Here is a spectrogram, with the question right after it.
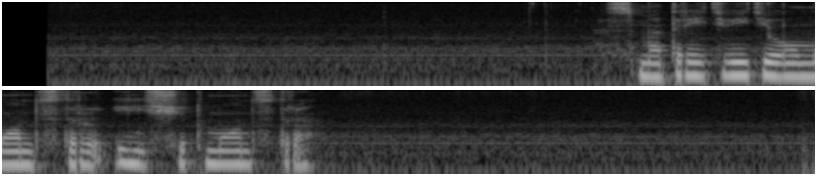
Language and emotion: Russian, neutral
